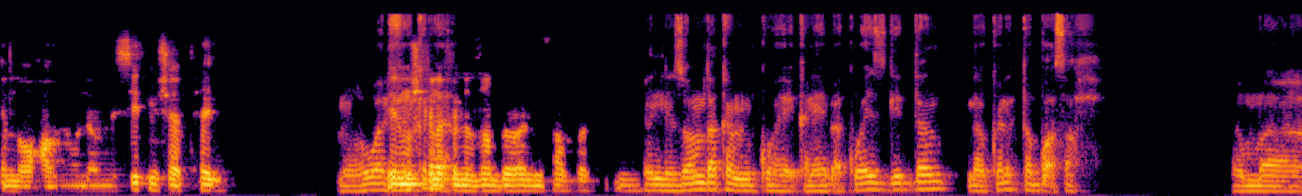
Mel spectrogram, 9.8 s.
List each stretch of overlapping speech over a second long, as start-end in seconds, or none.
none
